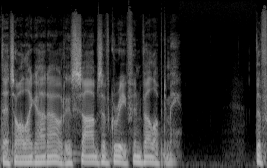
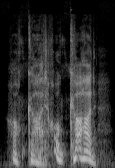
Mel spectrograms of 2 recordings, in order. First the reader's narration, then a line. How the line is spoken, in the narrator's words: cried out, frantically praying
